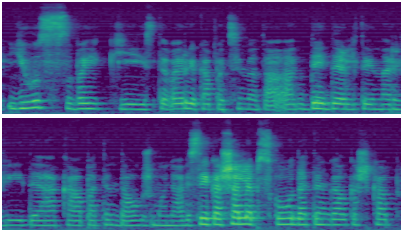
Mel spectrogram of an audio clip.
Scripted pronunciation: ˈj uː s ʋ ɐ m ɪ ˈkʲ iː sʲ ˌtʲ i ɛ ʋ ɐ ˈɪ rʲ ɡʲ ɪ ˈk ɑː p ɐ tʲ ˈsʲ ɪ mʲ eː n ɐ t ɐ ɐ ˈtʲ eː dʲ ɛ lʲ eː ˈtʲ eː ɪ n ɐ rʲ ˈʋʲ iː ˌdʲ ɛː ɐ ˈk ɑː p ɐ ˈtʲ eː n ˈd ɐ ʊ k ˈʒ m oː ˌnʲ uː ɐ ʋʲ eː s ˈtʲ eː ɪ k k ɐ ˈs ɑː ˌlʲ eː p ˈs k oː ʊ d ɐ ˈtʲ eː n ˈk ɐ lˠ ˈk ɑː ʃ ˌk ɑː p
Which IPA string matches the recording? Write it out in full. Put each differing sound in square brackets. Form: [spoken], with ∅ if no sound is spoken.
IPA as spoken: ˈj uː s ʋ ɐ [∅] ɪ ˈkʲ iː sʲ ˌtʲ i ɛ ʋ ɐ ˈɪ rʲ ɡʲ ɪ ˈk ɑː p ɐ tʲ ˈsʲ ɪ mʲ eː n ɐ t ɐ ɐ [ˈdʲ] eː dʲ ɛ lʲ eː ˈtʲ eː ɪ n ɐ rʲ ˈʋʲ iː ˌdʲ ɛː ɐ ˈk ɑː p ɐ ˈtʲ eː n ˈd ɐ ʊ k ˈʒ m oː ˌnʲ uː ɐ ʋʲ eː s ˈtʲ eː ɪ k k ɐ [ˈʃ] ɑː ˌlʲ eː p ˈs k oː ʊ d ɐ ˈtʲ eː n [ˈɡ] ɐ lˠ ˈk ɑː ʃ ˌk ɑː p

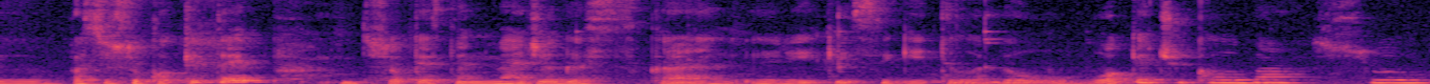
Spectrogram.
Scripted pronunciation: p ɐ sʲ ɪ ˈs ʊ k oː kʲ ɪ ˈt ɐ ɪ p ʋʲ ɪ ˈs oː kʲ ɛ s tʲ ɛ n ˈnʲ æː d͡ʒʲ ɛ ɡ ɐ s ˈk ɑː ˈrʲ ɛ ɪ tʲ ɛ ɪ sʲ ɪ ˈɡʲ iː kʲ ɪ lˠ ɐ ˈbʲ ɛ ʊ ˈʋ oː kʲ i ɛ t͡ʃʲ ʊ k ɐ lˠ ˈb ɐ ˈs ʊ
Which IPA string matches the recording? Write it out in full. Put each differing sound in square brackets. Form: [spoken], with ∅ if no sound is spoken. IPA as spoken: p ɐ sʲ ɪ ˈs ʊ k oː kʲ ɪ ˈt ɐ ɪ p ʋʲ ɪ ˈs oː kʲ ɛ s tʲ ɛ n [ˈmʲ] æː d͡ʒʲ ɛ ɡ ɐ s ˈk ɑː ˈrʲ ɛ ɪ [kʲ] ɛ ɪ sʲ ɪ ˈɡʲ iː [tʲ] ɪ lˠ ɐ ˈbʲ ɛ ʊ ˈʋ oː kʲ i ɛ t͡ʃʲ ʊ k ɐ lˠ ˈb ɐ ˈs ʊ

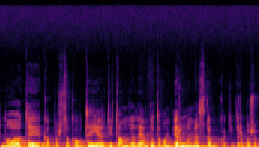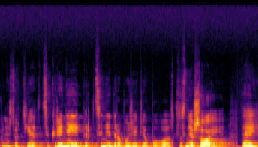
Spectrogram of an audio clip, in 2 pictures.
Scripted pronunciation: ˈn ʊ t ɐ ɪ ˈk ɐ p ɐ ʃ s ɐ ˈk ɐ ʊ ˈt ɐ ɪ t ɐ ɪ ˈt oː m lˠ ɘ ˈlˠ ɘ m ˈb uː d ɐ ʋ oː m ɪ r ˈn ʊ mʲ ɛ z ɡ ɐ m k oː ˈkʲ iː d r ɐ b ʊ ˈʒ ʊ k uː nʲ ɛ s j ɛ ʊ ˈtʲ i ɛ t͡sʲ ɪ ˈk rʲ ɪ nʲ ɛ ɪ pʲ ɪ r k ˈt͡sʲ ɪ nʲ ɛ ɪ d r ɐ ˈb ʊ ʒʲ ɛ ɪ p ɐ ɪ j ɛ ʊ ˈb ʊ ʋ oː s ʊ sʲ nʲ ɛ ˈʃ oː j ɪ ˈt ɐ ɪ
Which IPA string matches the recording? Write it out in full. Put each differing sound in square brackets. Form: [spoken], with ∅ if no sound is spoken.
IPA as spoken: ˈn ʊ t ɐ ɪ ˈk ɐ p ɐ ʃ s ɐ ˈk ɐ ʊ ˈt ɐ ɪ t ɐ ɪ ˈt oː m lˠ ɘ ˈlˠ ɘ m ˈb uː d ɐ ʋ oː m ɪ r ˈn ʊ mʲ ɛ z ɡ ɐ m k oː ˈkʲ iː d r ɐ b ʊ ˈʒ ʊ k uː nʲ ɛ s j ɛ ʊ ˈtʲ i ɛ t͡sʲ ɪ ˈk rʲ ɪ nʲ ɛ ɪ pʲ ɪ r k ˈt͡sʲ ɪ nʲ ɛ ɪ d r ɐ ˈb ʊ ʒʲ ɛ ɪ [t] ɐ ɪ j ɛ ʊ ˈb ʊ ʋ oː s ʊ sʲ nʲ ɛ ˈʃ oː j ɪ ˈt ɐ ɪ

